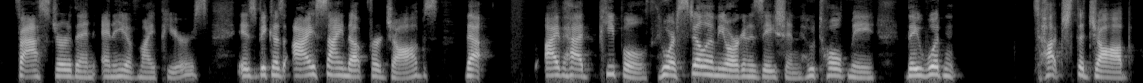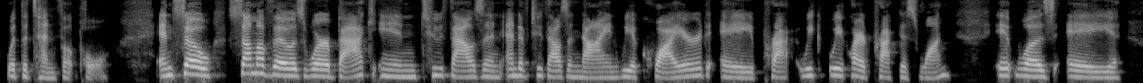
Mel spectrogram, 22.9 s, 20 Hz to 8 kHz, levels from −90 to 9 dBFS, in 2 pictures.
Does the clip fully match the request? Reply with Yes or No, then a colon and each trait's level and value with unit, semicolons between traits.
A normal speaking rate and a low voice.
No: average, 150 wpm; high, 190 Hz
